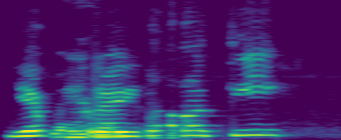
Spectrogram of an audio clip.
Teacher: ॐ इत्येकाक्षरं ब्रह्म व्याहरन् मामनुस्मरन् या प्रयाति त्यजन् देहं स याति परमां गतिम्. Yaha it has a visarga followed by pa, so it will become yaf prayati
